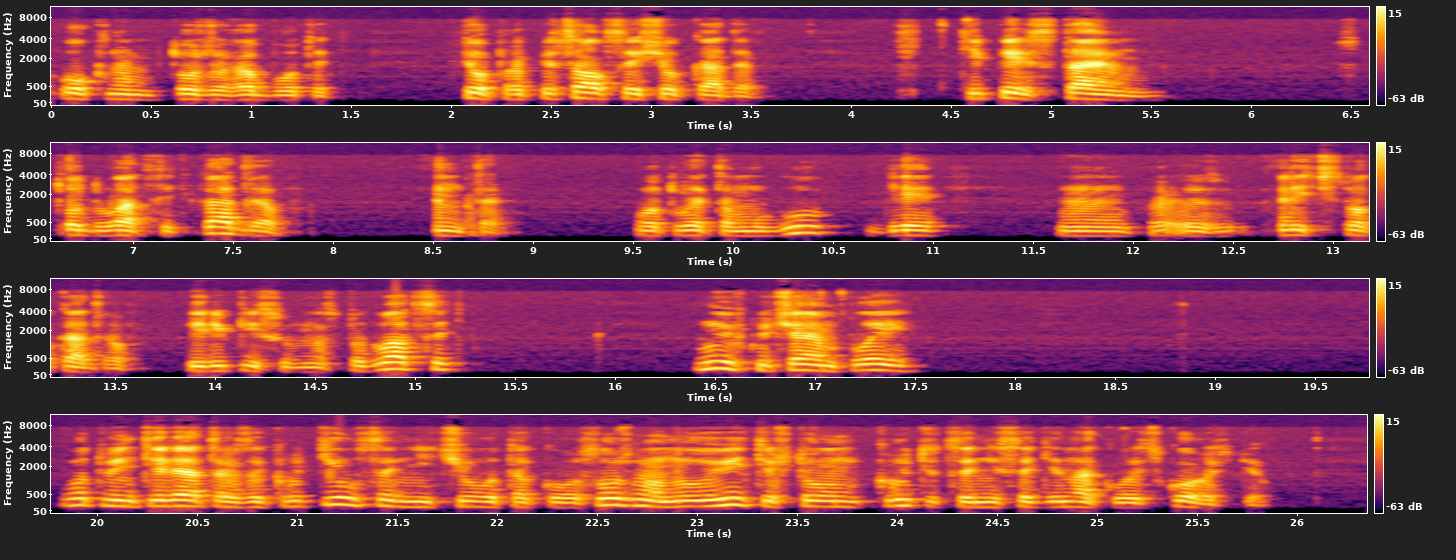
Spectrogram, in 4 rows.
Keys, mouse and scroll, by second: 4.4 click, 17.0 click.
